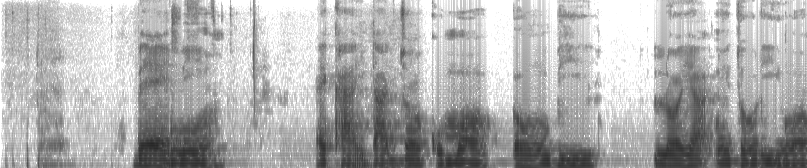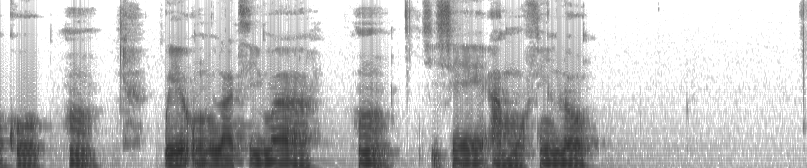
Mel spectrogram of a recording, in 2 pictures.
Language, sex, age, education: Yoruba, male, 15-29, tertiary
